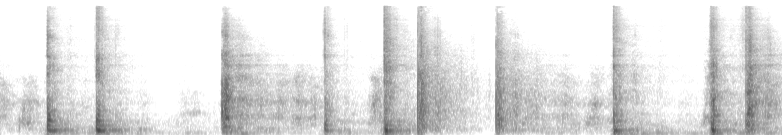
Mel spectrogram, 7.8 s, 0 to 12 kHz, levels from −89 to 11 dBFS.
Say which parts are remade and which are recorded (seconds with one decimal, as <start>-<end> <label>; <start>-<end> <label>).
0.0-4.1 remade; 4.1-5.4 recorded; 5.4-7.8 remade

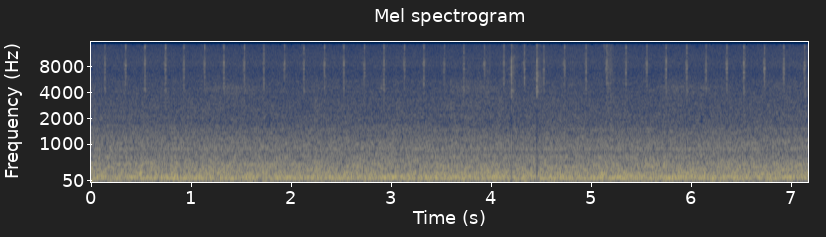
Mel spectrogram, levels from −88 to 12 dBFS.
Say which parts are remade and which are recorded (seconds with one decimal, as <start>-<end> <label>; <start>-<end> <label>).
0.0-7.2 recorded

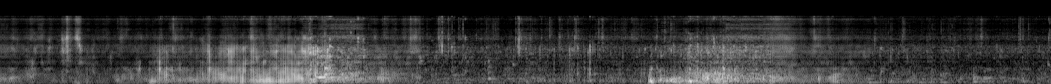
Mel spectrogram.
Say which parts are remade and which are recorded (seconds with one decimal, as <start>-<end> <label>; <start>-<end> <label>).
0.0-3.1 remade; 3.1-3.7 recorded; 3.7-4.2 remade; 4.2-7.7 recorded; 7.7-8.7 remade; 8.7-10.5 recorded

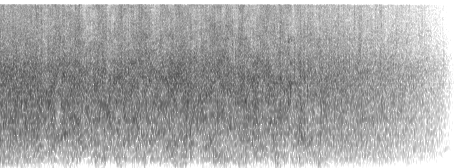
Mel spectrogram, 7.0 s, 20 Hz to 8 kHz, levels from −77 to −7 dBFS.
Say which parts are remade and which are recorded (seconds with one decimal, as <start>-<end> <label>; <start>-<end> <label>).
0.0-0.6 recorded; 0.6-4.8 remade; 4.8-7.0 recorded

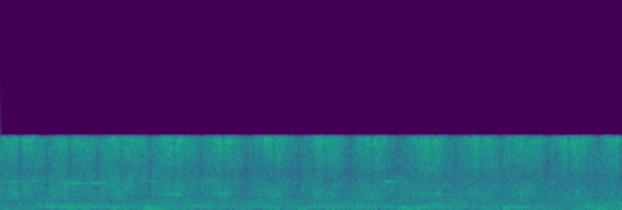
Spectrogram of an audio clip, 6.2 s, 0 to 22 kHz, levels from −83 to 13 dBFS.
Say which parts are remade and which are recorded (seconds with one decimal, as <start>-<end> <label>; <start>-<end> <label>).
0.0-2.6 recorded; 2.6-3.8 remade; 3.8-6.2 recorded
